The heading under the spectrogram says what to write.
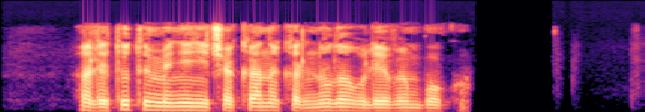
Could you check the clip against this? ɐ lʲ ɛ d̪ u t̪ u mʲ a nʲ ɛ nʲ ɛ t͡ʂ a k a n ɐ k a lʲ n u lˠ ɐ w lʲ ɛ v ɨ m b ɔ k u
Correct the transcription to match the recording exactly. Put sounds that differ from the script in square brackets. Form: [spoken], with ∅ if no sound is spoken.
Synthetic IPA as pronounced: ɐ lʲ ɛ [t̪] u t̪ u mʲ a nʲ ɛ nʲ ɛ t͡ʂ a k a n ɐ k a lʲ n u lˠ ɐ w lʲ ɛ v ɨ m b ɔ k u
